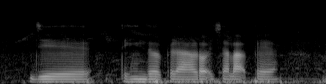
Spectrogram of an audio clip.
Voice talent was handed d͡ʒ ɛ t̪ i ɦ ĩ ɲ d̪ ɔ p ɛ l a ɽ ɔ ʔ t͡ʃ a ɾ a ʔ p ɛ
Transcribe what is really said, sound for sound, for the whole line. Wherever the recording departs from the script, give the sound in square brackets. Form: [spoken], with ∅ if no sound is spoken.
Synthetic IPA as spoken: d͡ʒ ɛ t̪ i ɦ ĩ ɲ d̪ ɔ p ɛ [ɽ] a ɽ ɔ ʔ t͡ʃ a [l] a ʔ p ɛ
